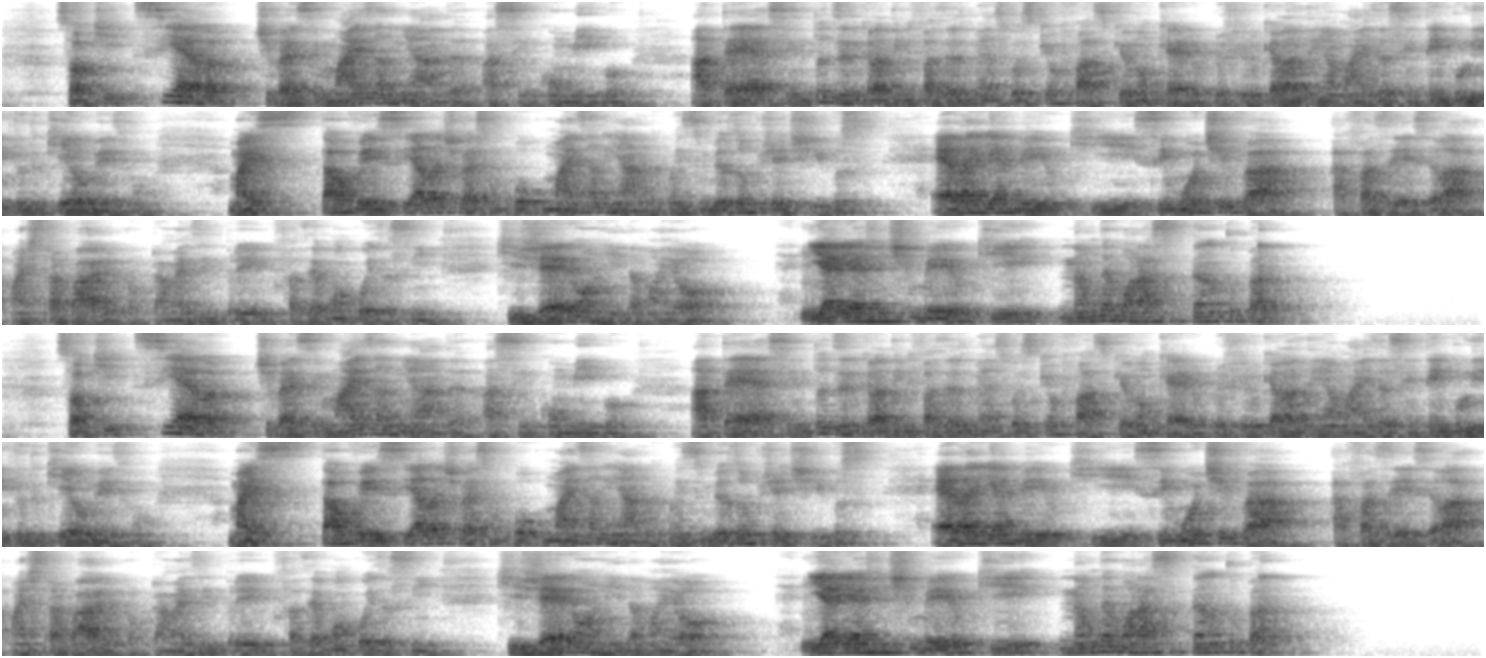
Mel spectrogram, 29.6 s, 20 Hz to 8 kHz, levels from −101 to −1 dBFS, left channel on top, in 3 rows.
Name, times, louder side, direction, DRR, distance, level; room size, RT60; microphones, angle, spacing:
voice 1, 0.4-4.1 4.6-10.8 11.4-15.6 16.1-18.4 18.7-20.5 20.8-24.4 25.1-28.2, equal, ahead, -4 dB, 0.8 m, -29 dB
voice 2, 8.6-9.2 25.1-25.6, left 2 dB, 35° left, 0 dB, 0.3 m, -36 dB
3.7 x 3.1 x 2.8 m, 0.64 s
head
